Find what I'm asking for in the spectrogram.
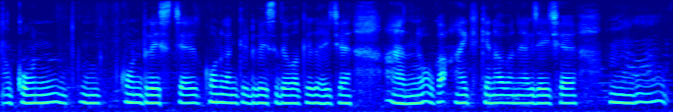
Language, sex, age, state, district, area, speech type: Maithili, female, 18-30, Bihar, Muzaffarpur, urban, spontaneous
